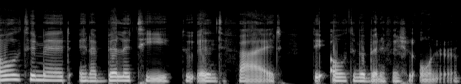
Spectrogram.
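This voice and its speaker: This woman has an Italian accent and a moderate pace. The sound is dry and close, with no echo. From Italy. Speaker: anti-money laundering consultant. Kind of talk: explainer video. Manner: some hesitations and repeated words.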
